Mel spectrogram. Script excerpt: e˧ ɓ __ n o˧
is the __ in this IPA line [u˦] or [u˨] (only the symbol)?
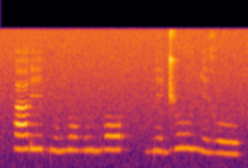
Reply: u˨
